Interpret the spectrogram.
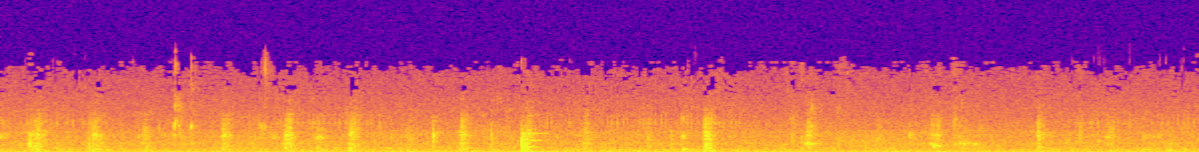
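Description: Close-miked chewing and wet mouth smacks of soft boiled potato and fried mushrooms, with light clicks of wooden chopsticks against the dishes; a sharper click about four seconds in.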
